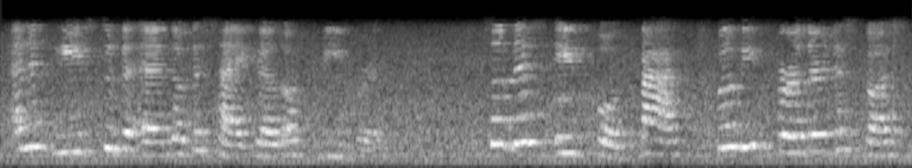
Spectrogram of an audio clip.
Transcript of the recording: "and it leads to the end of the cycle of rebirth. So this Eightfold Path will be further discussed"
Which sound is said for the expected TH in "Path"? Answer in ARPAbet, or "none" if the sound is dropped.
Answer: S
